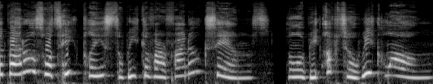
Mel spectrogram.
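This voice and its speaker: A woman's put-on character voice, squeaky and extremely high in pitch, at a fairly quick pace. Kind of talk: formal speech to an assembly. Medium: read story.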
